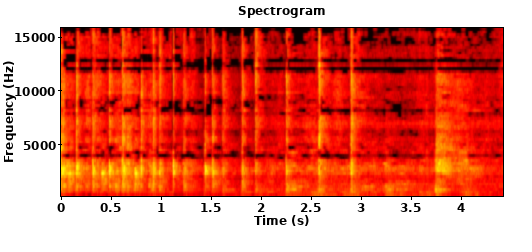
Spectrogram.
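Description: Scattered hand clapping from a small audience, thinning out after about two seconds, with voices in the background.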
